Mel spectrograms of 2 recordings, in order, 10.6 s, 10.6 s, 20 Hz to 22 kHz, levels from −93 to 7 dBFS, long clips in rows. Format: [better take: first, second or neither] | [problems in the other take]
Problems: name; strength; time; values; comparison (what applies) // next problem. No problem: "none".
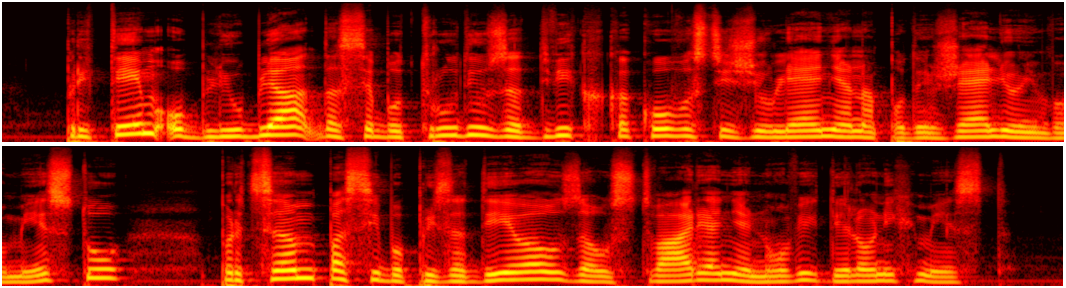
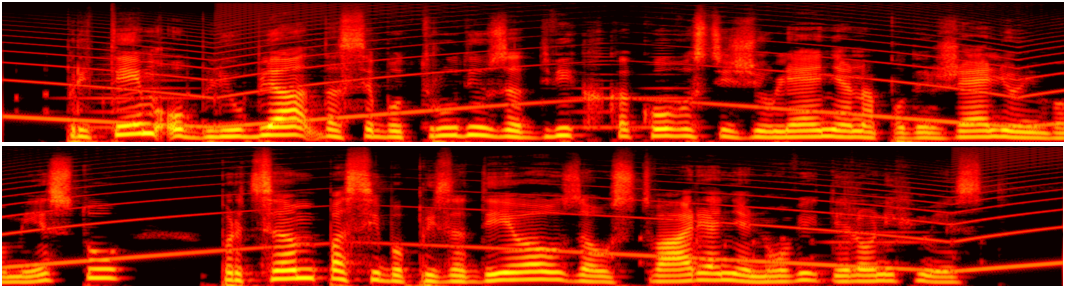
first | noise reduction (classical method Wiener filter)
